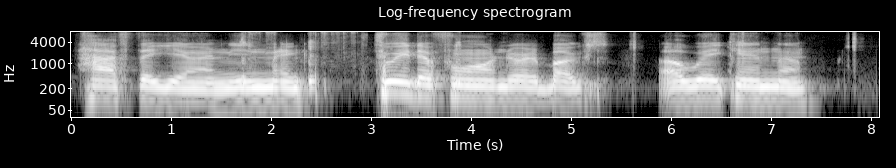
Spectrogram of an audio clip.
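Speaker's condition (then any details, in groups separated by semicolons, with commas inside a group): Motor neuron disease; can no longer dance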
